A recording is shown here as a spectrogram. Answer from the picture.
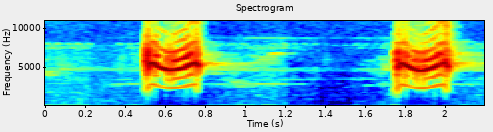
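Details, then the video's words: Sooty-headed bulbul in full voice, recorded as a lure call: two loud, high, wavering whistled notes about a second apart, each dipping and rising, with near silence between. "Pancingan Sogon Agar Bunyi dan Emosi, Sogon Bahan Auto Nyaut"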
